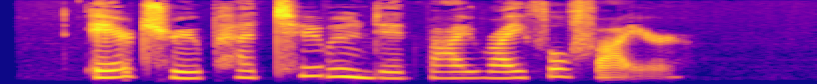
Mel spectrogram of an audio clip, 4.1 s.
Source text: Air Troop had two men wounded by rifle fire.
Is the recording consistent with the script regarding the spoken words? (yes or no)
no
